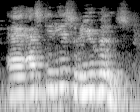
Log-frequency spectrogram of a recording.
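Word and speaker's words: Asterias rubens: इसको हम बोलेंगे एस्टेरियस रूबेंस, ठीक है। एस्टेरियस रूबेंस कहेंगे, ASTER, कैन you spell the spelling?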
